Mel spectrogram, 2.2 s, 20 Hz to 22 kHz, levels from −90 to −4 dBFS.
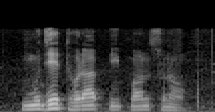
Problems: constant background noise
